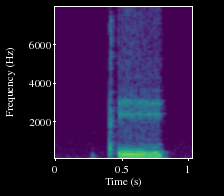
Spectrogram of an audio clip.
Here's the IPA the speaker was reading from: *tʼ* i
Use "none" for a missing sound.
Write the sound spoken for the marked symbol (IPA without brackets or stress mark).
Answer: tʼ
